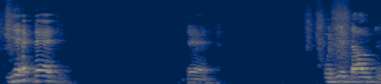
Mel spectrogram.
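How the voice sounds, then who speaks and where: Slow, high-voiced Indian teacher. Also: male voice, darkish tone. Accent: Indian English. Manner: slow, repeats each word several times. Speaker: English pronunciation teacher. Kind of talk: classroom lesson. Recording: echoey room, mic far off.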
